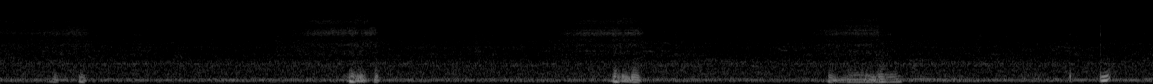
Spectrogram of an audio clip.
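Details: 16-week-old boxer puppy snoring and dreaming during an afternoon nap: soft, irregular snorting snores, about four in eleven seconds, over a steady hum.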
